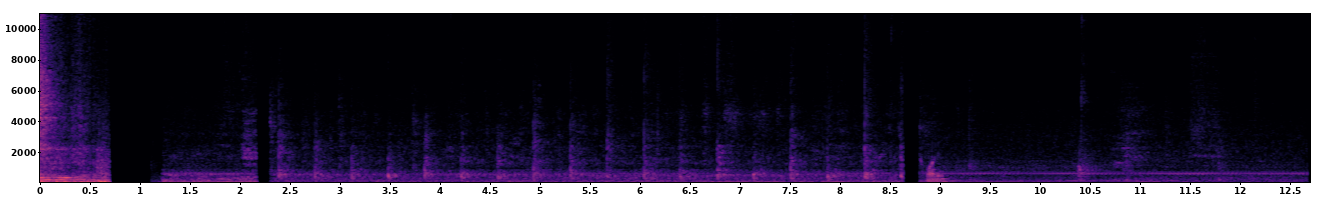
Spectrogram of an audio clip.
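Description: Gym background sound: loud busy noise that cuts off under a second in, then faint voices, scattered light knocks and clicks, and a steady low hum. It is broken by a few brief gaps of total silence where the sound cuts.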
